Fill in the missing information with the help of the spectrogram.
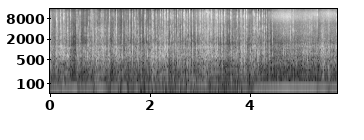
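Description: Long nails scratch and squeeze a full, clear plastic bag of cereal puffs while fingers handle its zip edge. The result is a steady run of dense, close crackling and crinkling, strongest in the mids with bright edges, over a faint low hum.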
